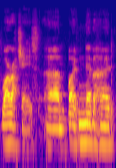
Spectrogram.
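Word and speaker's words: Huarache: of mine um nike i've always called them horror haraches but apparently they are pronounced waraches um but i've never heard anyone ever say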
